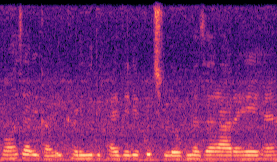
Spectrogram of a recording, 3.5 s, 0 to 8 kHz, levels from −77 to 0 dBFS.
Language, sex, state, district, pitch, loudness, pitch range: Hindi, female, Chhattisgarh, Raipur, 180 Hz, -14 LUFS, 175-185 Hz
